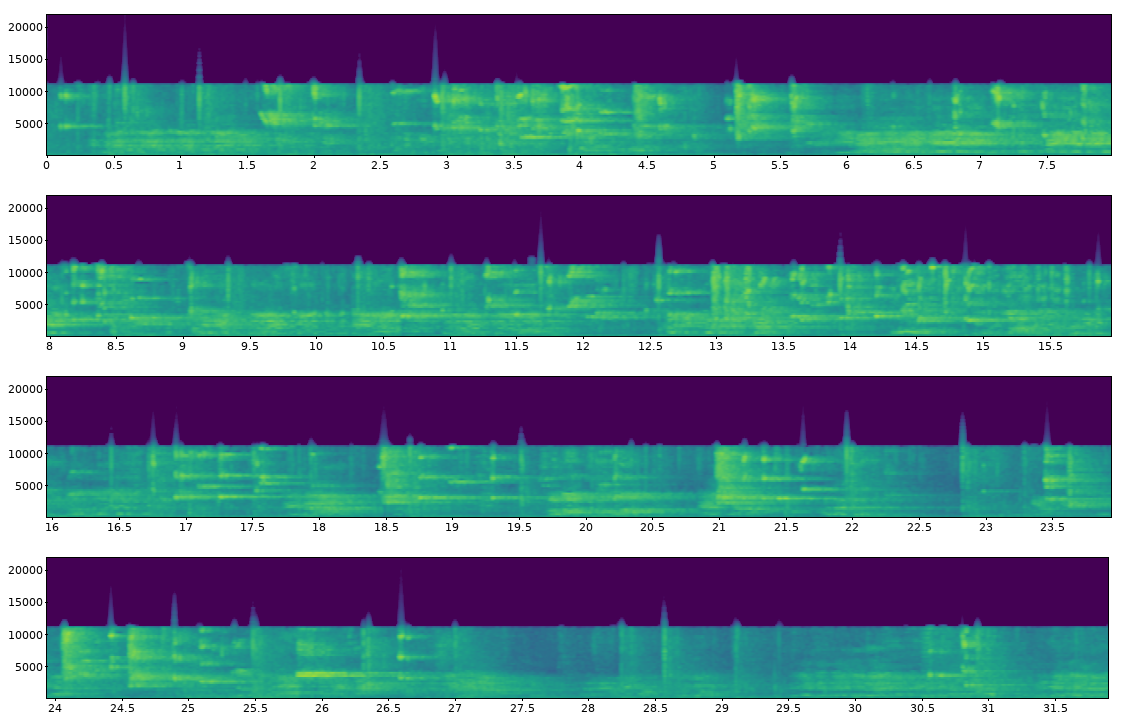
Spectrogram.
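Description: Basketball bouncing on a wooden gym floor during play, with players calling out. The repeated knocks and voices echo in a large hall.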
